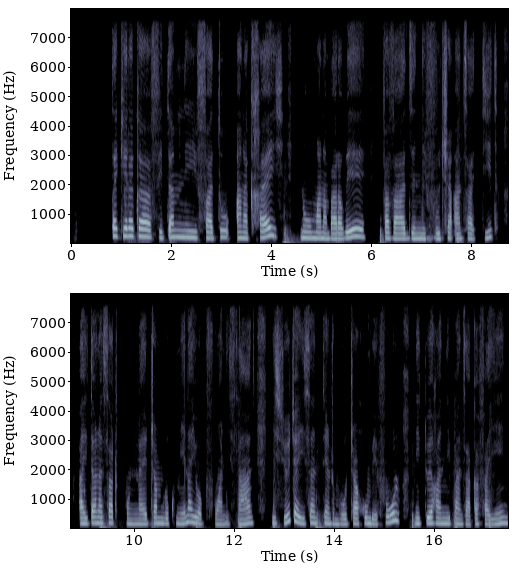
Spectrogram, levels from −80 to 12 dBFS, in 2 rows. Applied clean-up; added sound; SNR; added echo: neural mask model Resemble Enhance denoiser.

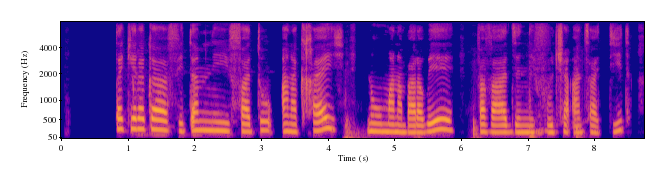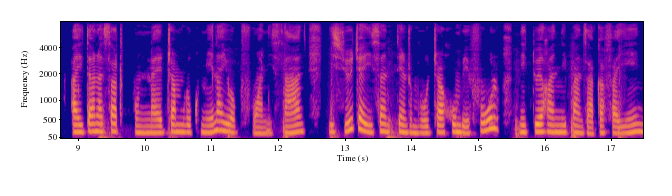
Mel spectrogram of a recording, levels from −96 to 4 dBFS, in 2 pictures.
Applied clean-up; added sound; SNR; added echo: none; Walk, footsteps; 19 dB; none.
